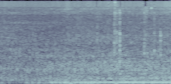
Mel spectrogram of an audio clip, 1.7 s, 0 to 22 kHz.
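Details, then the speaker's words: A 2014 5000 BTU Frigidaire window AC, unused 5 years, on high cool while building head pressure: a low steady hum with even fan rush and no rattles. Coil 53, condenser 64, lines sweating, and the compressor runs normally and quietly, ice cold. "Let's let it build some head pressure here. A quiet compressor. That is ice cold."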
